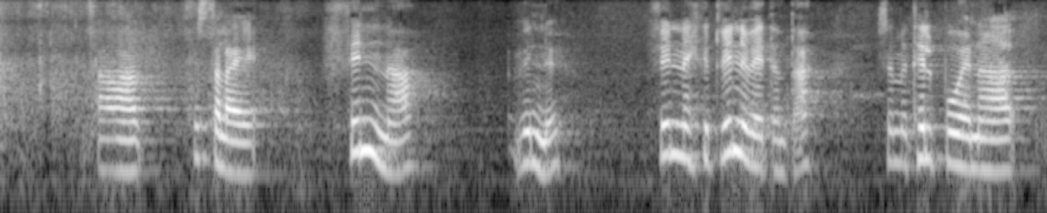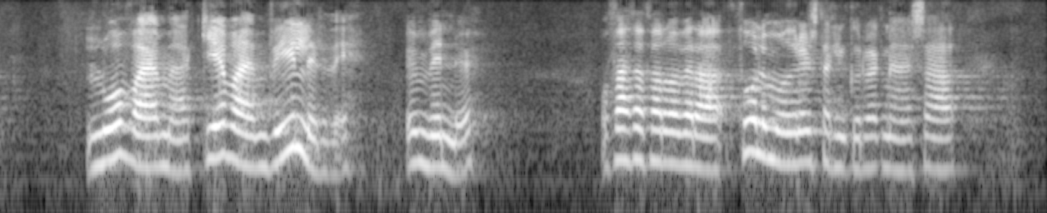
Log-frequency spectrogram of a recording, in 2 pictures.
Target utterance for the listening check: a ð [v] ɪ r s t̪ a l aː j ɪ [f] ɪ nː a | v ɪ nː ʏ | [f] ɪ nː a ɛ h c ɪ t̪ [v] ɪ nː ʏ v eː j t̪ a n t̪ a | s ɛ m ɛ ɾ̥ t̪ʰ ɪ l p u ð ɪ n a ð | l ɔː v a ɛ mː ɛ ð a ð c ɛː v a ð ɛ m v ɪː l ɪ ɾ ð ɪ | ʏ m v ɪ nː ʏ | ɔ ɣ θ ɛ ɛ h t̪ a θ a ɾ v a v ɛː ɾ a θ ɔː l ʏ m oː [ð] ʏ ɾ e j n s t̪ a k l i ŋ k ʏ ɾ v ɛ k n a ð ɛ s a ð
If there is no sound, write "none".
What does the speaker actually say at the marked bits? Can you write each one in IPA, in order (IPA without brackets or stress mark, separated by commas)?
f, f, f, v, ð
